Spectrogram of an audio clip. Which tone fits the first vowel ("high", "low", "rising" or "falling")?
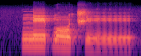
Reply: high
